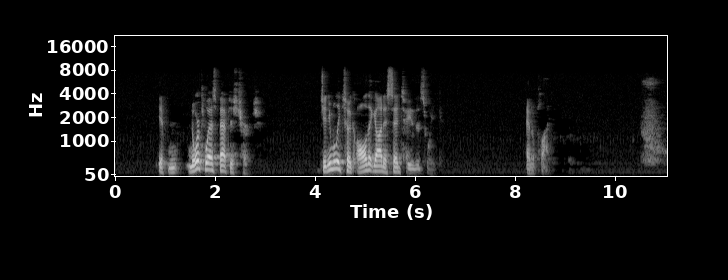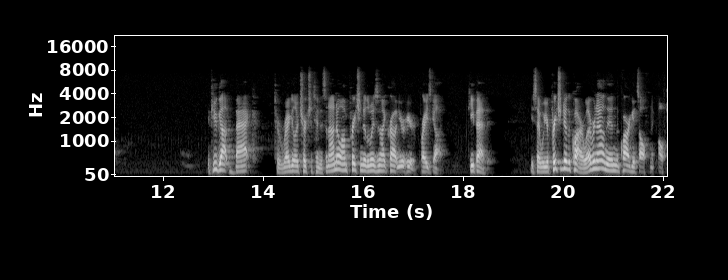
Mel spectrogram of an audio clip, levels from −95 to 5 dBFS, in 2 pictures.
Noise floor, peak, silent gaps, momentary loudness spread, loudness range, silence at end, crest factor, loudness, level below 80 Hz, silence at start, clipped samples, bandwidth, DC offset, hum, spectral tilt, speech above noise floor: -77 dBFS; -2 dBFS; none; 18 LU; 23 LU; 0.05 s; 24 dB; -22 LUFS; -78 dBFS; 0.9 s; under 0.1%; 8.6 kHz; under 0.1%; 60 Hz at -60 dBFS; -6.5 dB/octave; 55 dB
